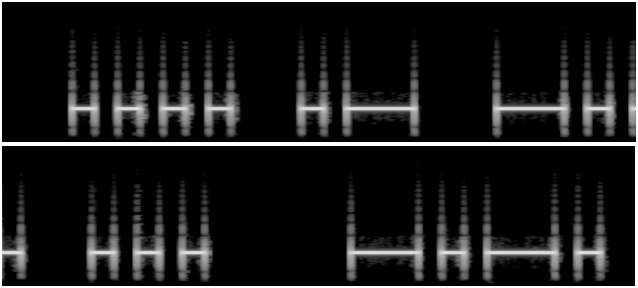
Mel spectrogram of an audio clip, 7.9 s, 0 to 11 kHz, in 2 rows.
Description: Morse code, heard as a keyed tone, about 8 wpm, spaced as for 7 wpm, 800 Hz. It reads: HADSC
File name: CW / DET / 1 6 1500C S B 8wpm 5142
